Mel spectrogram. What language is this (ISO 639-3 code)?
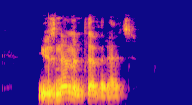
kab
